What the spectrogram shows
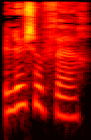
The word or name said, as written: le chauffeur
